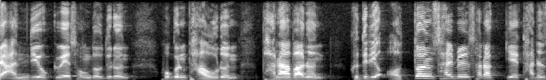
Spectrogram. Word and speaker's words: 바나바: 바나바와 바울이 있었기 때문에 가능했다는 거예요. 그래서 하나님은 친히이 바나바 잘못하면 바나나로 발음을 하게 되어지더라고요. 바나바를 바나라고 하지 말고 우리 바나바 자 바나바와이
